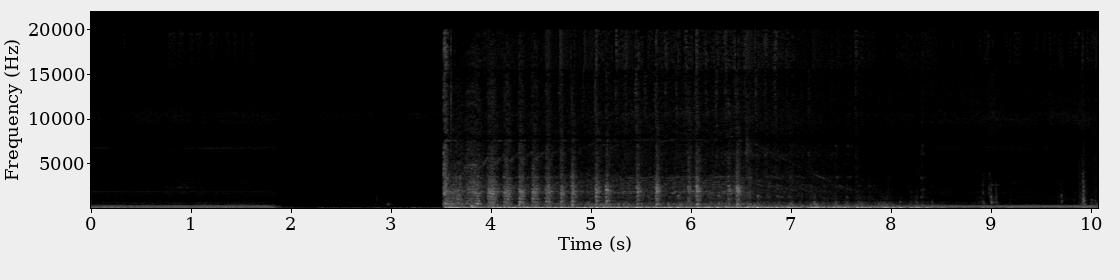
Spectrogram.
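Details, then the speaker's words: Car: starter spins steadily for several seconds, engine coughing but not catching; ignition timing well off, fixed by adjusting the trigger angle. "if my timing is off one more time yep definitely sounds like the timing itself"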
